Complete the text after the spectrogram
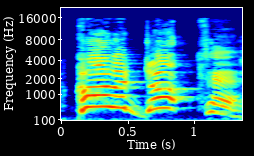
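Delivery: high-pitched, urgent call for help; shout. A narrator's reading. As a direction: shout as an alarmed father. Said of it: "shouted Mister Beauregard".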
